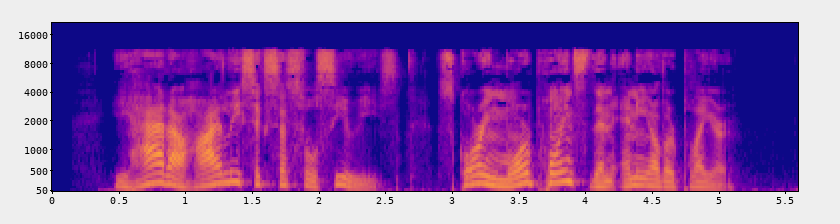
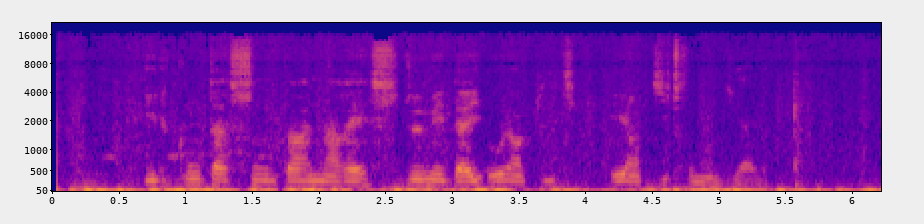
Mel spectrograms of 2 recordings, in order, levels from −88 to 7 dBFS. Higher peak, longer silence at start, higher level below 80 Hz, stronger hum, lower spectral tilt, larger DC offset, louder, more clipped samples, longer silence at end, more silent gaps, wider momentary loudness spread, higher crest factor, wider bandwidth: first, -4 dBFS vs -12 dBFS; first, 0.45 s vs 0.05 s; second, -52 dBFS vs -42 dBFS; neither; about the same, -4 dB/octave vs -3.5 dB/octave; neither; first, -21 LUFS vs -32 LUFS; neither; first, 0.5 s vs 0 s; neither; about the same, 16 LU vs 15 LU; first, 20 dB vs 12 dB; second, 11.5 kHz vs 17 kHz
